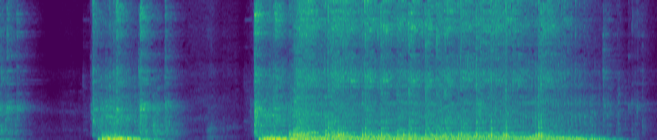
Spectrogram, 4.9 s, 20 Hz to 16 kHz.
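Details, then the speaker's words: 266XP stock-compression chainsaw cold-started at about -40 in an unheated shop, hard to pull over: a brief first catch, pause, then fires and runs steadily about three seconds before dropping off; starts despite the cold. "There you go. At least it starts."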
